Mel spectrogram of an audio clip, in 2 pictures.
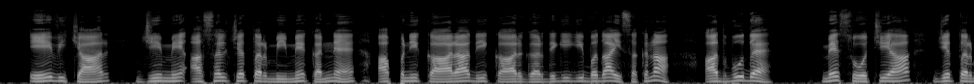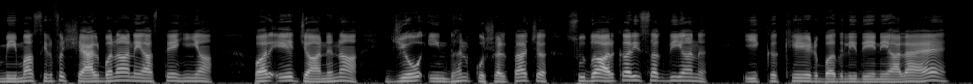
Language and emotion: Dogri, surprised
